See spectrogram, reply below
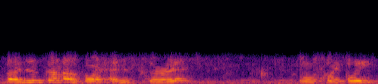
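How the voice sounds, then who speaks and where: A slightly hoarse woman chatting loosely through a cooking demonstration in her home kitchen. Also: on the high side, flat delivery, moderate pace. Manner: chatty, loose, with fillers and restarts. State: slightly hoarse, getting sick. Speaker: cooking show host. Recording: distant, tinny and noisy home video.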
